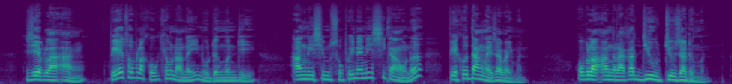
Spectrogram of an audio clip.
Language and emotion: Bodo, disgusted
